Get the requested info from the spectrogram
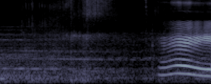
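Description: Faint steady background hiss with a thin low hum, then a woman begins speaking near the end.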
